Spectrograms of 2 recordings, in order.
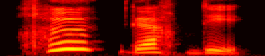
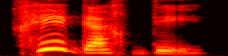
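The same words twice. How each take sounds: First: "regarder" slowly, with a rounded schwa in the first syllable; correct French way. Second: "regarder" with a Brazilian R and a plain e; wrong Portuguese way. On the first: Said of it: "é regarder". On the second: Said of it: "Não é regarder". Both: Shown as a demonstration.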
